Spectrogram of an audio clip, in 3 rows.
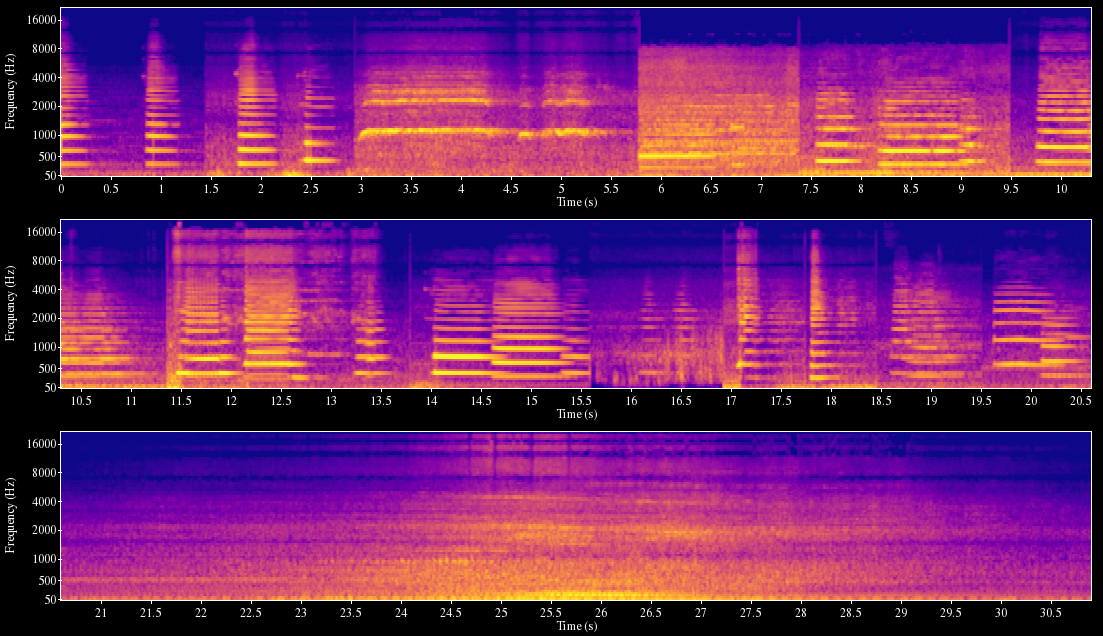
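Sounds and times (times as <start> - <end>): train horn two-tone blasts: 0.0 - 20.7
train running rumble: 0.0 - 30.9.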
